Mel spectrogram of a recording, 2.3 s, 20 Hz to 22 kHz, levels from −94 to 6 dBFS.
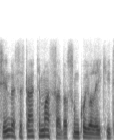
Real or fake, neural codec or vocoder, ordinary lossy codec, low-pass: fake; codec, 16 kHz, 0.7 kbps, FocalCodec; Opus, 32 kbps; 7.2 kHz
